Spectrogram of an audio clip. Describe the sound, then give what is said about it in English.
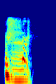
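A single short, voiced yawn from one person, fairly loud, with a breathy rising-then-falling tone lasting about half a second before silence. “I'm yawning here now.”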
